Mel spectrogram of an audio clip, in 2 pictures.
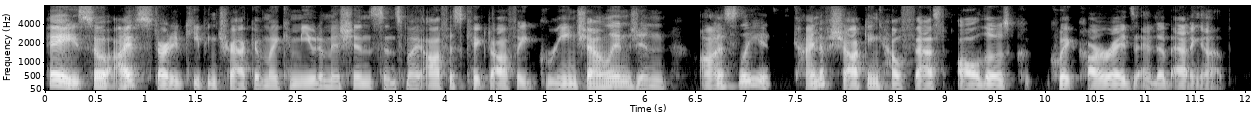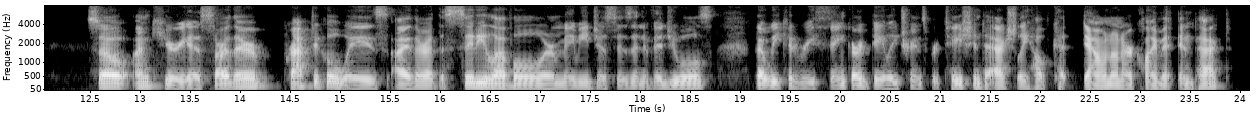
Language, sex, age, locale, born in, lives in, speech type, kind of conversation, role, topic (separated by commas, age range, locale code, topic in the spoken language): English, male, 30-34, en-US, United States, United States, read, expert-assistant, asker, How can daily transportation be redesigned to reduce emissions?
